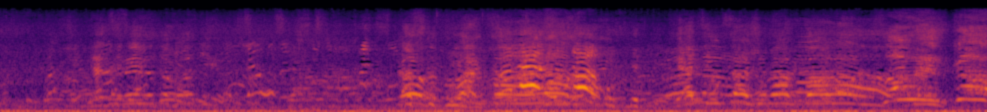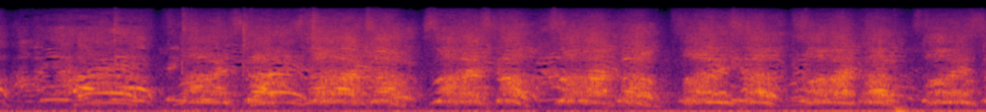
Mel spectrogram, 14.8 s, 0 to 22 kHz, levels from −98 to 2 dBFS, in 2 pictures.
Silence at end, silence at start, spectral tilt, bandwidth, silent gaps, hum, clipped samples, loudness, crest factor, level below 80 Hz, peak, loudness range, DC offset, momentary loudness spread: 0 s; 0 s; -2 dB/octave; 16.5 kHz; none; none; under 0.1%; -29 LUFS; 18 dB; -44 dBFS; -12 dBFS; 8 LU; under 0.1%; 16 LU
